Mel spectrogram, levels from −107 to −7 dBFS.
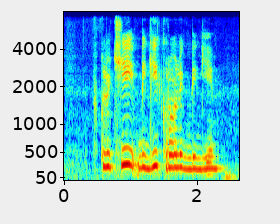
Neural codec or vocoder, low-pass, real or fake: codec, 16 kHz, 4 kbps, FunCodec, trained on Chinese and English, 50 frames a second; 7.2 kHz; fake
